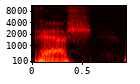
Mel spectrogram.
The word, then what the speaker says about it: Pache: Some pronounce it Pash.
